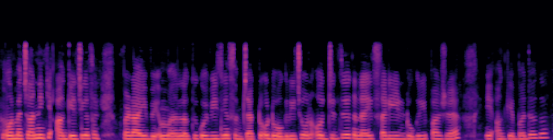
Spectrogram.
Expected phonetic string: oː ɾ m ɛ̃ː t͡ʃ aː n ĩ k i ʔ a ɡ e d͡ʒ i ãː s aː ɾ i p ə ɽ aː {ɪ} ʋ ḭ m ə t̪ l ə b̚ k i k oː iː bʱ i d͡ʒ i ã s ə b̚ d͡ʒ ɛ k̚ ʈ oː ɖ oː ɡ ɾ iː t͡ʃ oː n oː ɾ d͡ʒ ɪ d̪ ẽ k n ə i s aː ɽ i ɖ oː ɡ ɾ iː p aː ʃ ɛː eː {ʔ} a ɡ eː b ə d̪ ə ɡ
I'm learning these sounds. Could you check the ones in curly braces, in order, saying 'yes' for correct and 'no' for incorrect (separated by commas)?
no, yes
